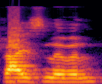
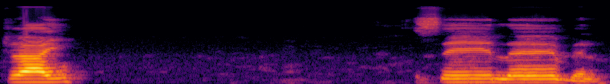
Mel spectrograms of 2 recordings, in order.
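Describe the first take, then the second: First: Said in the usual way. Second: "ট্রাইসিলেবেল" extremely slow, with a long gap after "try"; lower, drawn-out "ট্রাইসিলেবেল", piece by piece; broken into syllables. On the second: Shown as a demonstration. Teacher writing out the term for students, "ট্রাইসিলেবেল" slowly broken up. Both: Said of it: "ছোট ছোট টুকরো করে ভাঙবো".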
